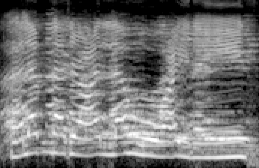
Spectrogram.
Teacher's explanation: کہ لام کے بعد وہی حرف دوبارہ آ رہا ہے، تو اس کو ادغام مثلین کہتے ہیں، ٹھیک ہے؟ اس میں کوئی غنہ وغیرہ نہیں ہوگا، مگر ادغام ہوتا ہے، اور ادغام بلا غنہ ہوتا ہے۔ عینین، یا ساکن سے پہلے زبر ہے، یا لین، پھر یا ساکن سے پہلے زبر ہے، یا لین، دو یا لین ہے، اور وقف کرنے میں ہو جائے گا مد لین عارض۔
